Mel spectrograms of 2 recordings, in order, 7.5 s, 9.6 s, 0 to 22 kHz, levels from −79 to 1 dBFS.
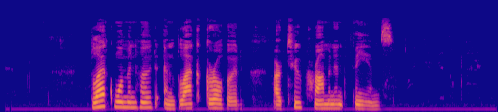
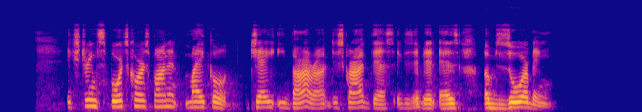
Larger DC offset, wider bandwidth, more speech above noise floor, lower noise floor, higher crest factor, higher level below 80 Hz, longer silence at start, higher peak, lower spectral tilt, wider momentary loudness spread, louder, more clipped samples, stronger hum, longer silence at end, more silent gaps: neither; first, 11.5 kHz vs 9.2 kHz; second, 36 dB vs 73 dB; second, -60 dBFS vs -90 dBFS; first, 24 dB vs 16 dB; second, -76 dBFS vs -58 dBFS; first, 1.35 s vs 1 s; about the same, -2 dBFS vs -2 dBFS; about the same, -5 dB/octave vs -4 dB/octave; about the same, 12 LU vs 11 LU; second, -24 LUFS vs -17 LUFS; neither; neither; first, 1.6 s vs 1.4 s; neither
